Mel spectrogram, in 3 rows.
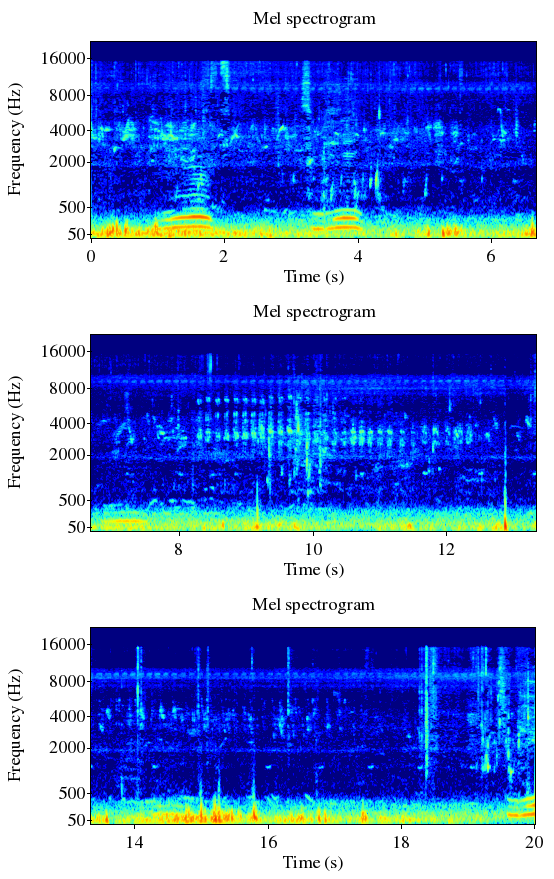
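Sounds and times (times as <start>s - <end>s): low rumble: 12.8s - 18.2s.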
